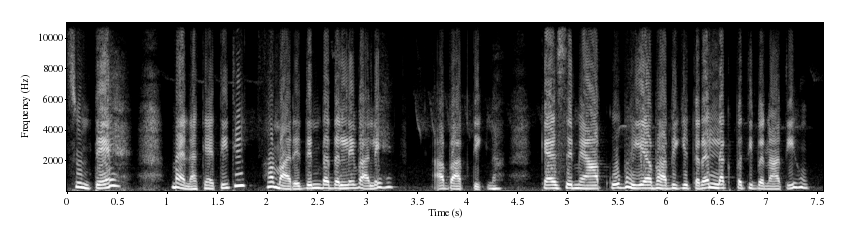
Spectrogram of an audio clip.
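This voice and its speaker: A woman's voice: mid-range voice, moderate pace, no room sound, close to an everyday voice. A woman voicing a greedy, scheming younger sister-in-law in a family cartoon story, ingratiating and smug. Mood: gloating.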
